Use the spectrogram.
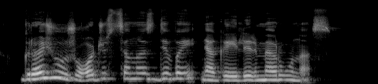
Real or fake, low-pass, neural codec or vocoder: real; 14.4 kHz; none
